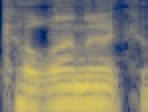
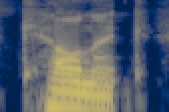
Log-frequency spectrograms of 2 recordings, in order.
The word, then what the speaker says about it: Kelenic: Looks like Kelenic, but it's Kelenic.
